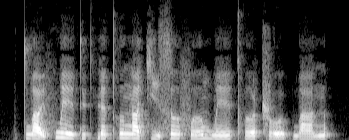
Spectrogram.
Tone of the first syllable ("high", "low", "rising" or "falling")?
low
